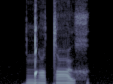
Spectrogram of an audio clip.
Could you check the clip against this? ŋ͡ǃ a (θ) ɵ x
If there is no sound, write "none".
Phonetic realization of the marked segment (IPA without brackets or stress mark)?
tˤ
